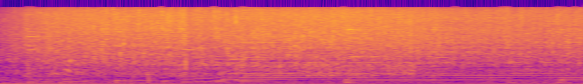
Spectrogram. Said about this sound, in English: Hey, I'm at the ranch. I'm gonna get my trailer washed out. The good thing is, I don't have to do it.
